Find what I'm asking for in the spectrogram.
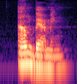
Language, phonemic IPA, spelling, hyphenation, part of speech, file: Dutch, /ˈaːnˌbɛr.mɪŋ/, aanberming, aan‧ber‧ming, noun, Nl-aanberming.ogg
- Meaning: the reinforcing of (the base of) a dyke/levee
